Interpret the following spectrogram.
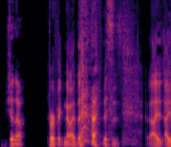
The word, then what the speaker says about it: Jeunet: You don't pronounce T's in the French language, so Jeunet.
